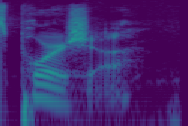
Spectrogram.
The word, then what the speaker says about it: Porsche: people say Porsche. – Yeah, but for sure. – the actual pronunciation is Porsche.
